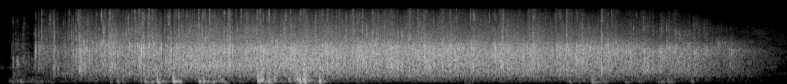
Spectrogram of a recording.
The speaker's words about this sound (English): And while we wait, we can have another round of applause for Bunny.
